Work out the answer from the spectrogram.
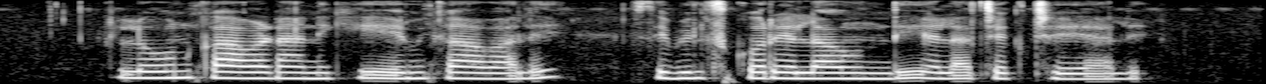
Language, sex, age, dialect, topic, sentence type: Telugu, female, 31-35, Telangana, banking, question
